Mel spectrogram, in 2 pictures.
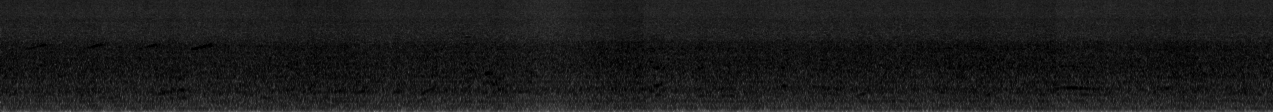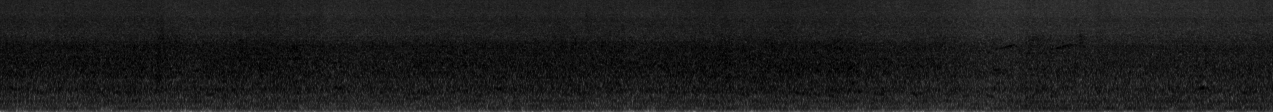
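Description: A fire hose sprays water onto a roof with a steady, loud hiss.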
